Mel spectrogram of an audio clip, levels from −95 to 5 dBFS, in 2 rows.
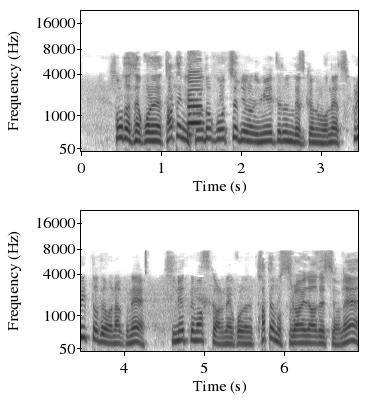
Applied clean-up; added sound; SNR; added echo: neural mask model Resemble Enhance denoiser.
